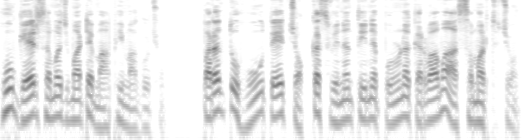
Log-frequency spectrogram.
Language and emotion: Gujarati, disgusted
